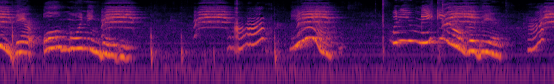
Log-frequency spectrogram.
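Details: Gang-gang cockatoo producing talking sounds: six or so loud, raspy harmonic phrases, several sweeping downward, others arching up and down, spaced by brief silences.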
